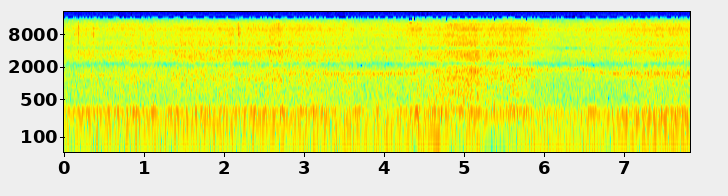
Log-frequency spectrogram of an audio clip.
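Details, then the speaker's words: BMW E46 325xi (cold weather package) first start after crankcase ventilation valve replacement and new plugs, cold weather; low idle stumbles and wavers with uneven pulses, misfire suspected from oil in the intake, smoking. "when I first got started even with the new plugs it wanted to misfire so that was weird"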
